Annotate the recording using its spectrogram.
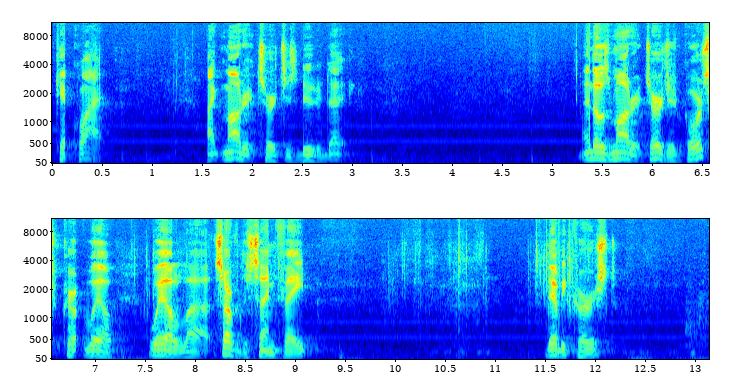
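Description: An elderly man speaks with emphasis into a microphone, pausing between phrases.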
